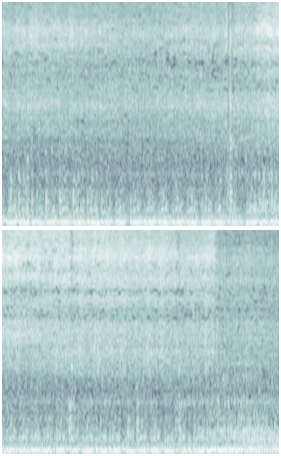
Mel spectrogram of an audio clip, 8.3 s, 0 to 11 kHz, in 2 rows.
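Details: Audi A4 B7 3.2 cold engine: a deep, lumpy, uneven idle rumble that never settles. The rough idle keeps coming back when cold.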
